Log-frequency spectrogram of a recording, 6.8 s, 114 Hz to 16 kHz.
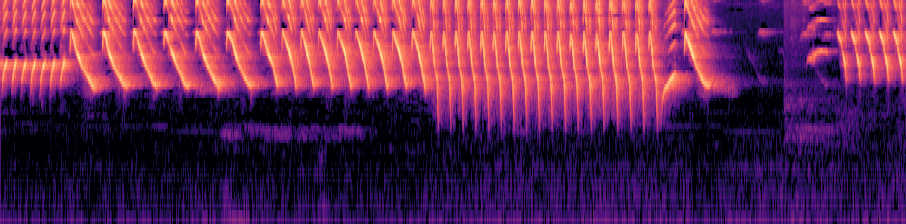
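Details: Singing F1 canary used as a lure to draw song from other canaries: a short steady note, then bright trills of swept notes turning into a fast, lower buzzy rattle, a rising slur, silence, and a renewed trill.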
